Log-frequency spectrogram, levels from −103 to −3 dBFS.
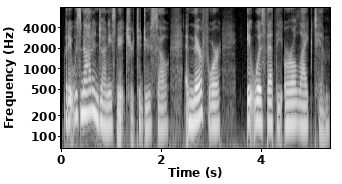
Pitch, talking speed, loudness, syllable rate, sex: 155 Hz, 210 wpm, -19 LUFS, 5.9 syllables/s, female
